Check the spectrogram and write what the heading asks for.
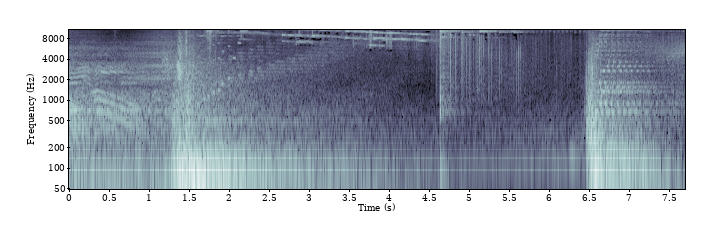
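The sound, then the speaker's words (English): Video game coins spill out in three bright, jingling bursts, each opening with a sharp impact and shimmering metallic chimes that ring out before fading, as bad guys who are hit turn into coins in a video game movie. Loud. “When you hit bad guys, they turn into coins.”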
